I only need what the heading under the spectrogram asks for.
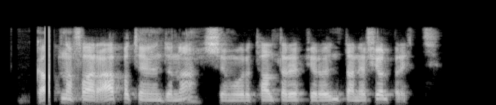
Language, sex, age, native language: Icelandic, male, 30-39, Icelandic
